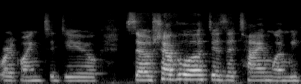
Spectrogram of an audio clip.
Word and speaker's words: Shavuot: And I believe, I'm probably going to say it wrong, Shavuot.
